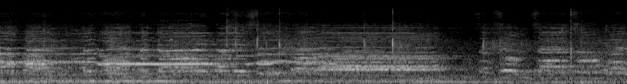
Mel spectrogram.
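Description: A mixed choir of girls and boys singing a song together, with a short break between phrases about five seconds in.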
